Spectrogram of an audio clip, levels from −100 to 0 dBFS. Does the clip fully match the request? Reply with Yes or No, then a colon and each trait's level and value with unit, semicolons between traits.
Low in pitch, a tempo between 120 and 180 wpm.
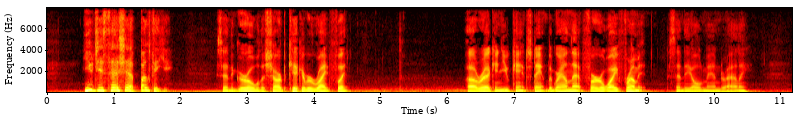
No: low, 115 Hz; average, 190 wpm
